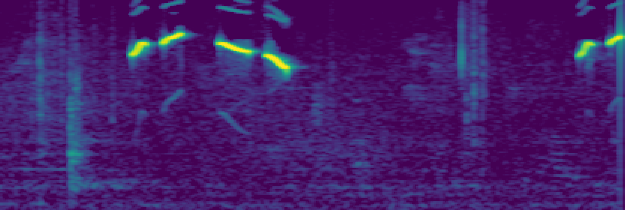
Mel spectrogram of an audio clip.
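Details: Sunbird singing: short, very high, piercing whistled notes, some sliding down, given in small clusters against constant low background noise.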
